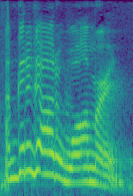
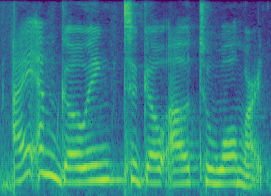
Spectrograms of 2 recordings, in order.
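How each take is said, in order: First: The words are reduced and run smoothly together. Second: Each word is said carefully and separately.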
